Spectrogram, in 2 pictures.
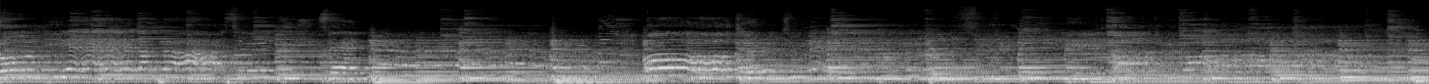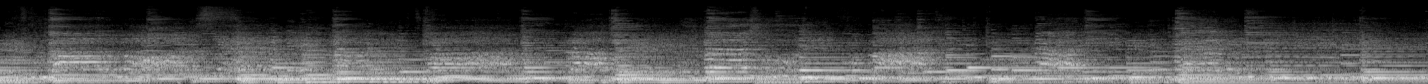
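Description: A woman singing a gospel-style worship song into a microphone, amplified in a hall, backed by guitar and a choir.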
